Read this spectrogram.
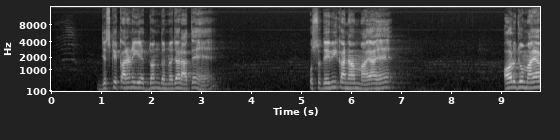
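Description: A middle-aged man chants in a singing voice through a microphone.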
